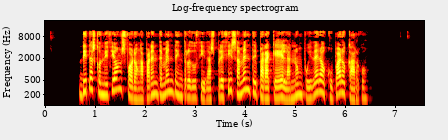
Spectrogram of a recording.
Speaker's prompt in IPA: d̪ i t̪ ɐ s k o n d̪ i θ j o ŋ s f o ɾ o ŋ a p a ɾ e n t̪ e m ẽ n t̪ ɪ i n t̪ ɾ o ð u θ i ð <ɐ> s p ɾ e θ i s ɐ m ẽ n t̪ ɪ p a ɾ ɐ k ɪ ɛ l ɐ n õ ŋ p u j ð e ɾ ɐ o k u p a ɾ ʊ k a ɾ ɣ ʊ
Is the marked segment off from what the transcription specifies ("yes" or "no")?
no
